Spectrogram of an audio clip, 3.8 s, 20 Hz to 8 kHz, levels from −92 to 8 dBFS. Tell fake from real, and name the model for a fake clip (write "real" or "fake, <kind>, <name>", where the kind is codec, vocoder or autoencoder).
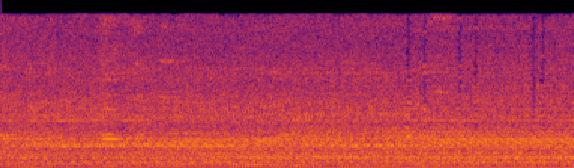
real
